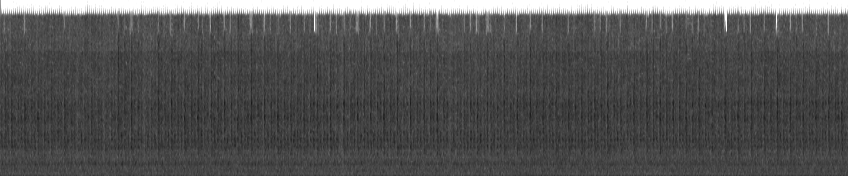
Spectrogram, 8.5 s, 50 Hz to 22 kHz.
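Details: 1967 Citabria restoration, first engine start: loud, steady low engine beat at roughly four pulses a second, holding even without stumbling; normal idle.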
